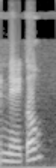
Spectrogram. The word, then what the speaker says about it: Nagel: My name is Sarah Nagel, rhymes with bagel.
